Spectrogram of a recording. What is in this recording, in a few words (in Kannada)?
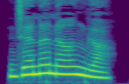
"ಜನ್ನಂಗೈ", Kannada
